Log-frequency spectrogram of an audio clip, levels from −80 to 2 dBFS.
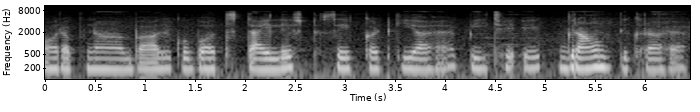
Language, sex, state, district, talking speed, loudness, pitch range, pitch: Hindi, female, Odisha, Sambalpur, 150 wpm, -20 LUFS, 185-205 Hz, 195 Hz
